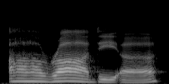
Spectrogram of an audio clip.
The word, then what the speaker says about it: Aradia: gold and cold iron it is pronounced a radia aradia the lioness girl in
